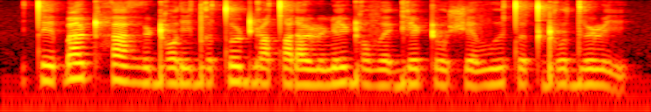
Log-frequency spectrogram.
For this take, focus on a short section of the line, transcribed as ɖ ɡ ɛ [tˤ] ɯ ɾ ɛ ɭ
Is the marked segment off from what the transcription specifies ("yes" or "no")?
no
